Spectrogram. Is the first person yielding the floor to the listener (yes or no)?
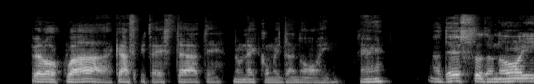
no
